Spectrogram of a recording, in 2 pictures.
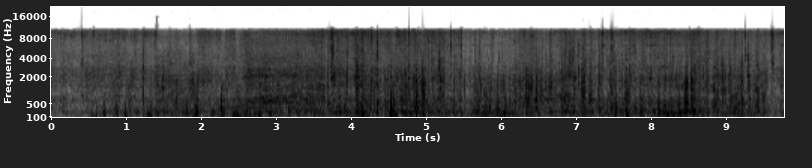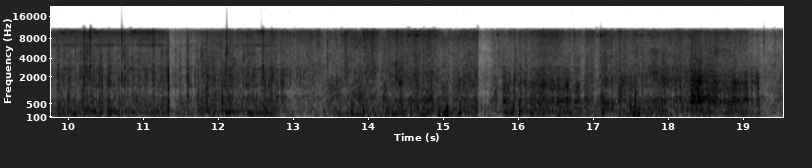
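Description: Mountain bike rattling and clattering as it rolls fast over a rocky dirt trail, its tyres crunching on loose stones and dirt in a dense run of irregular knocks.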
